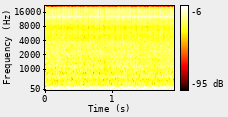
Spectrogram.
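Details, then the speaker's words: 2003 Dodge Neon 2.0 with a new timing belt and rebuilt head; 190 psi on all four. A low, slightly lumpy idle that stays the same with the plug lead pulled, showing that cylinder is already dead. The coil failed on two cylinders. "Yeah, so these coils here are dead. 2 cylinders. So that means it's running on 2 cylinders."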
